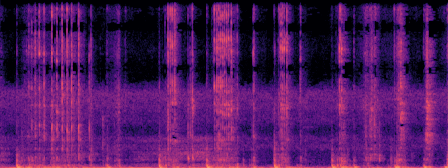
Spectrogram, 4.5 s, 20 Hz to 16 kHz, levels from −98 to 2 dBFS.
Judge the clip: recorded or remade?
recorded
